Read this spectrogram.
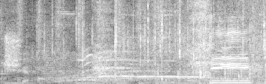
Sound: audience applauding

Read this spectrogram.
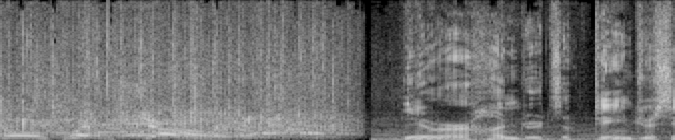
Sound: cheers and applause

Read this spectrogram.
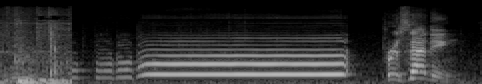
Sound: mouth trumpet noise going ‘do do do dooooo’

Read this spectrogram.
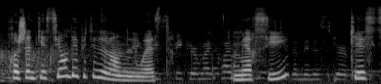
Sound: some Applause

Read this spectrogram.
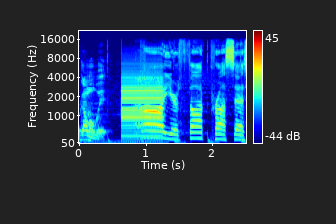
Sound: buzzer beeps

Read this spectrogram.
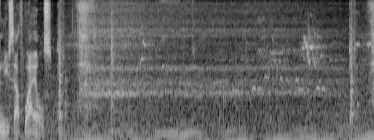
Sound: freight train rumbling

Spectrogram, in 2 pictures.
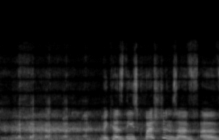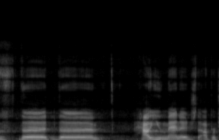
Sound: laughter

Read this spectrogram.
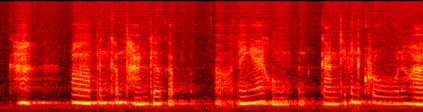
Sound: sister reads in Thai

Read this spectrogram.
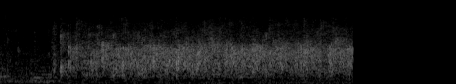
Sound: applause

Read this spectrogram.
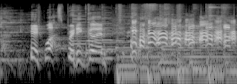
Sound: both laugh

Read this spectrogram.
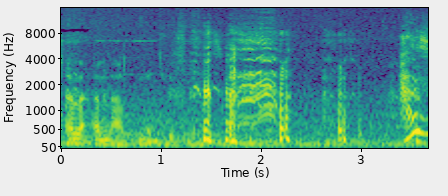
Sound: people laughing

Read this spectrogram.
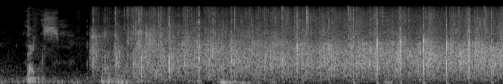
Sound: audience applauding

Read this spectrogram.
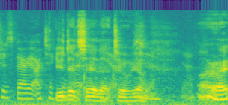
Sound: voiceover

